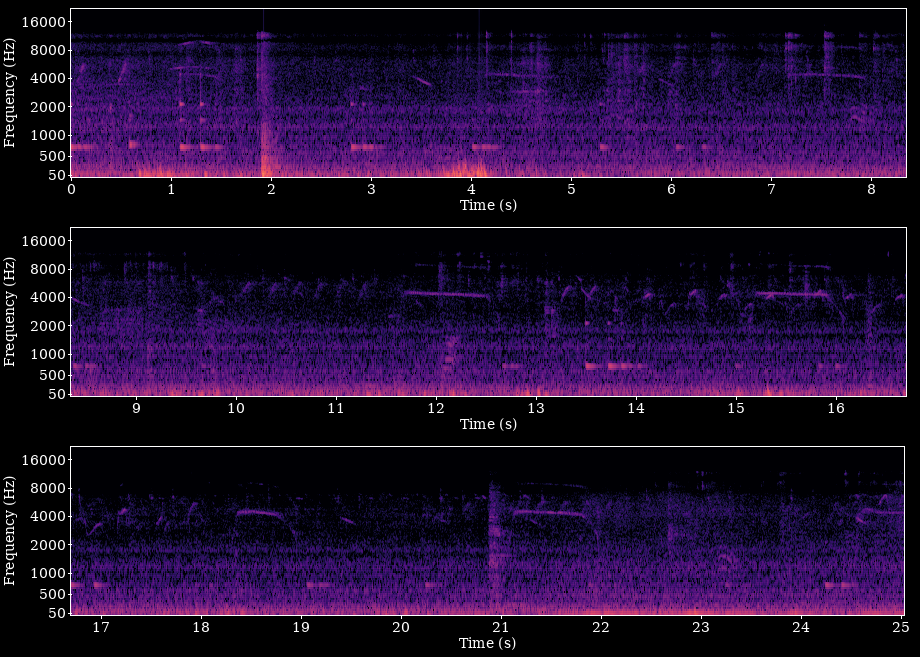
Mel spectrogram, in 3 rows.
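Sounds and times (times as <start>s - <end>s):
small birds chirping: 7.1s - 22.1s.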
